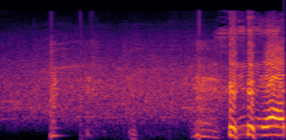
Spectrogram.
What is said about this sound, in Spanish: Así que vamos ahora a recibir con un fuerte aplauso grabado a nuestro amigo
